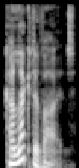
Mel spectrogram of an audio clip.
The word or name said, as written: collectivize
